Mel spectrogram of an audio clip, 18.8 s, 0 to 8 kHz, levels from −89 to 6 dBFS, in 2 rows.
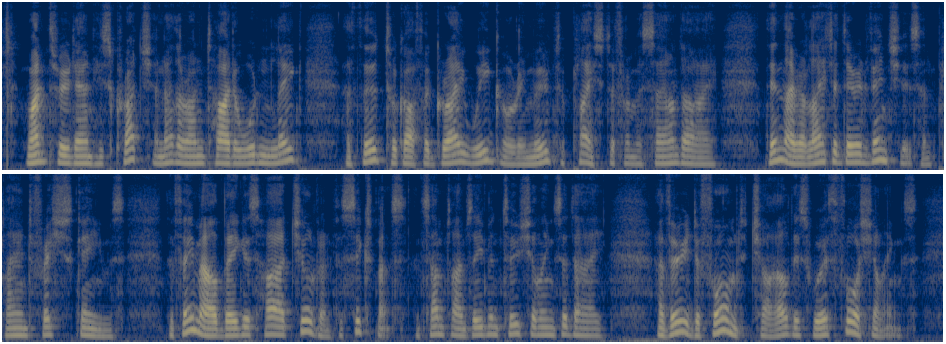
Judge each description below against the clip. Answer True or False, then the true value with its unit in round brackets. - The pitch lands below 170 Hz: True (135 Hz)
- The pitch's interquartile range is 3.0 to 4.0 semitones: True (3.5 semitones)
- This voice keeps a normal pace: True (180 wpm)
